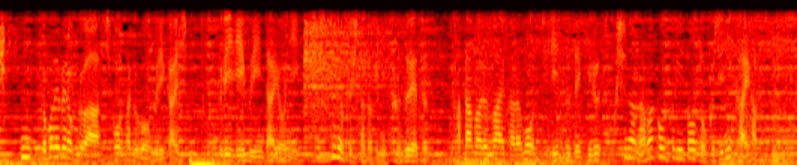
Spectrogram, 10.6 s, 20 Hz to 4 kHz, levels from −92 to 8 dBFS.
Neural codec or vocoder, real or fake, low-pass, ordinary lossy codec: none; real; 3.6 kHz; none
